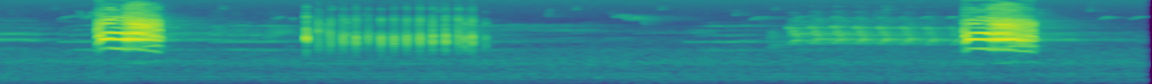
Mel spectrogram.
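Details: Two loud, harsh, broadband screeches from a blue jay, one near the start and one near the end. Between them, fast rattling pulse trains, first loud and then softer, run in the quiet spaces.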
